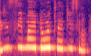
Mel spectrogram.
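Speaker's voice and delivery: high, loud, tearful gushing; high-pitched weepy wail; mock crying. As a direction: act out weepy, overwhelmed pride in a rush. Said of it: "I started crying".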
